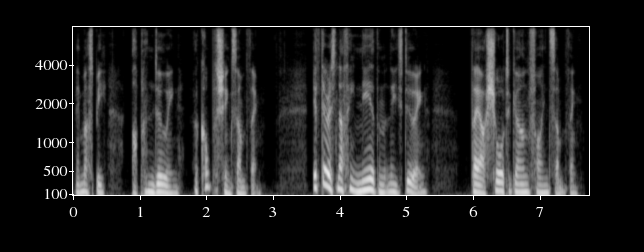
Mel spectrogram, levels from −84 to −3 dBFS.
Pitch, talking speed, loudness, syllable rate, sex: 140 Hz, 195 wpm, -20 LUFS, 6.2 syllables/s, male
